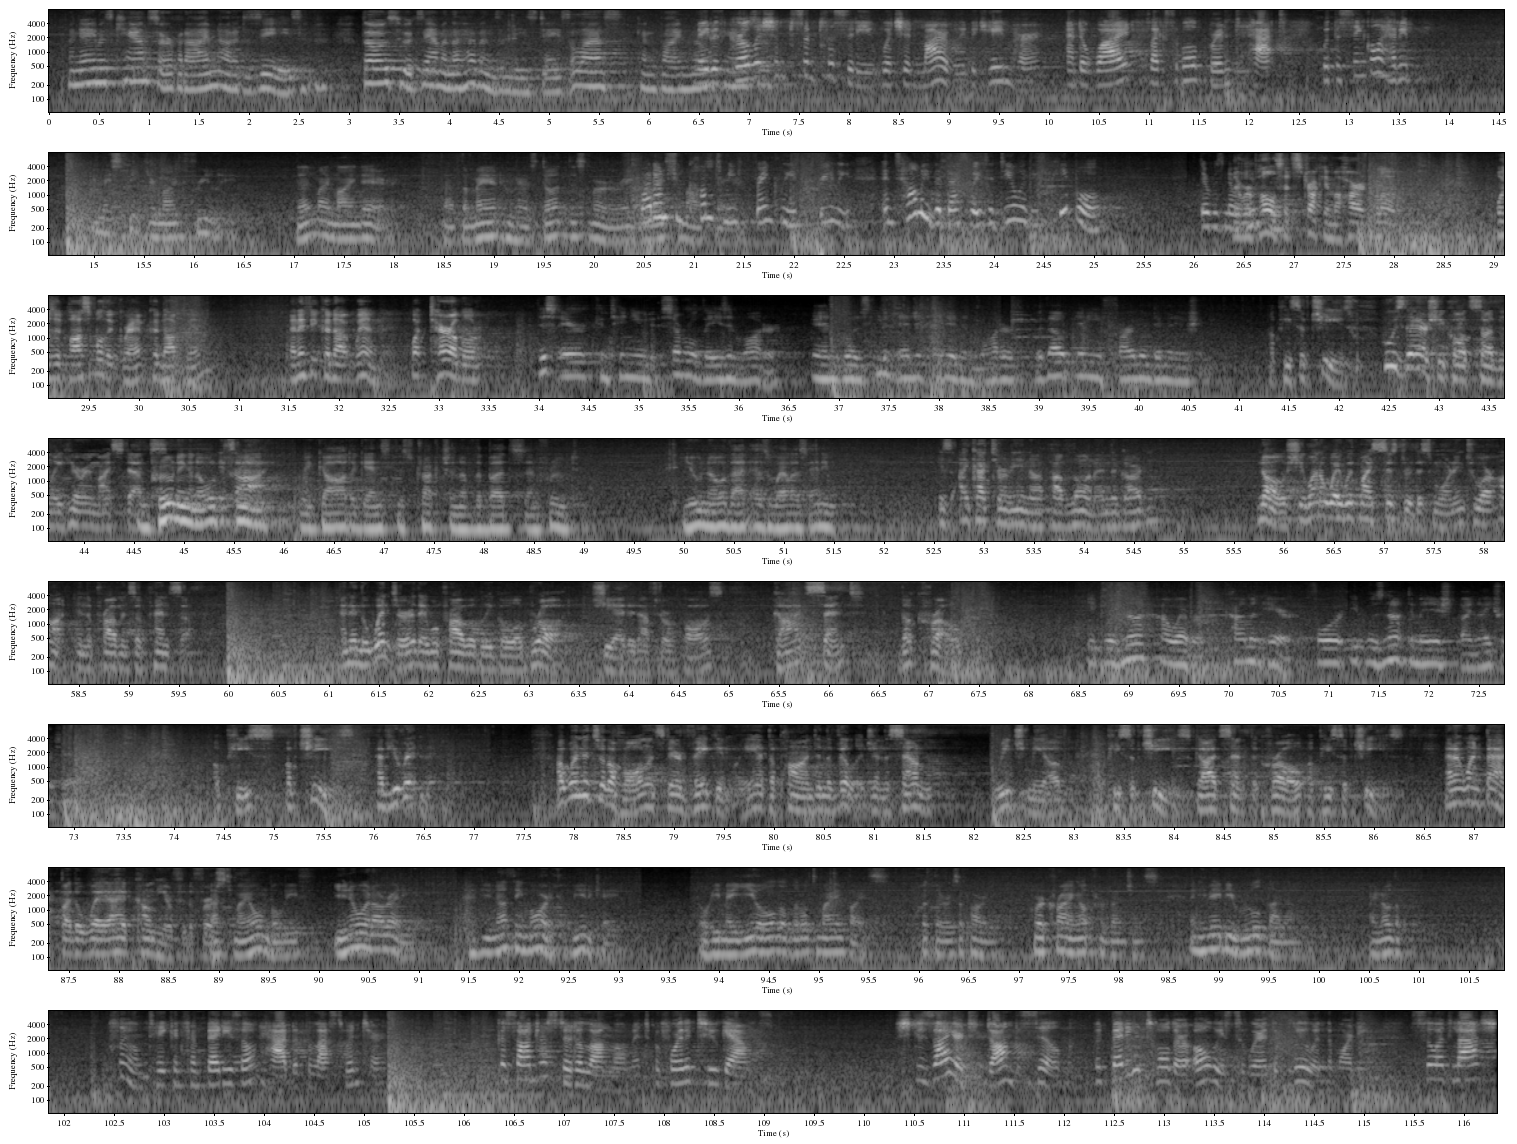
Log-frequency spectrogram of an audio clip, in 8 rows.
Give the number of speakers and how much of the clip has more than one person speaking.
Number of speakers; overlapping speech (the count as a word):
eight, about 4%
